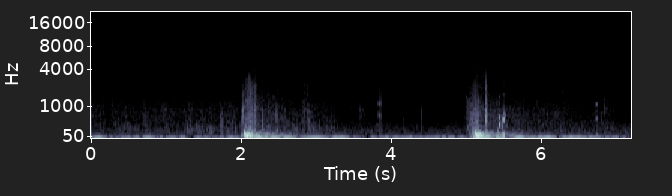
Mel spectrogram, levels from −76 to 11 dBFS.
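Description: Throughout the clip the sound is watery and swirly. The treble is cut off, and faint detail flickers in and out. Sharp onsets come out smeared. This is most likely MP3 compression at a low bitrate, around 64 kbps. With so few bits, the encoder drops the top band and zeroes weak frequency lines. Those lines come and go from frame to frame, and that gives the swirling.

A corrupt frame is decoded at 2.78 s. It is a faint glitch. Another follows from 3.81 to 3.87 s, also faint. In each, flipped bits in a compressed frame were played anyway. Wrong gains and misread codes put energy at the wrong frequencies. The worst comes from 5.43 to 5.54 s: a loud glitch spread across several frames. At 6.73 to 6.75 s a single damaged frame gives a moderate glitch.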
